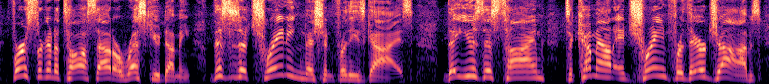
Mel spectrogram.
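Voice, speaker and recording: An American man doing airshow commentary as the announcer, addressing a crowd in a showman's style with drawn-out emphasis. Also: high voice, fairly bright tone.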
